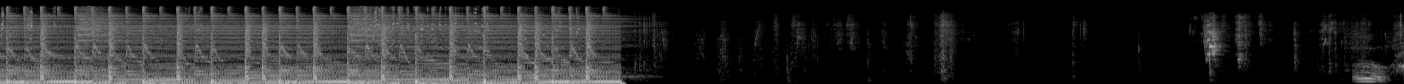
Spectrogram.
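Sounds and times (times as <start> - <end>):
background music: 0.0 - 6.3.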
